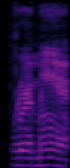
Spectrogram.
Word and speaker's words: Braemar: How do you pronounce that? Braemar.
